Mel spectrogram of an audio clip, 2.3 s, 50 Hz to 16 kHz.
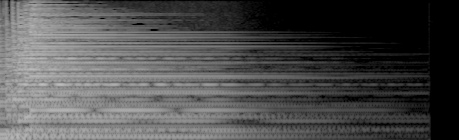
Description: G sharp 7th Suspended 4th Sharp 5th G sharp Guitar Standard; G#7sus4#5 strummed; 4,4,4,6,5,4; JGuitar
